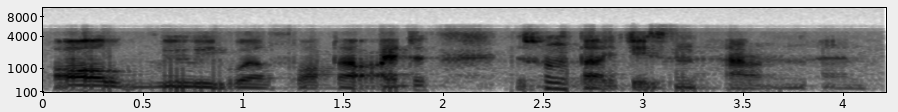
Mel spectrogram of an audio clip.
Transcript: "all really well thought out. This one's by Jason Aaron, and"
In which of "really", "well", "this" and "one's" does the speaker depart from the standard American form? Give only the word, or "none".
one's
